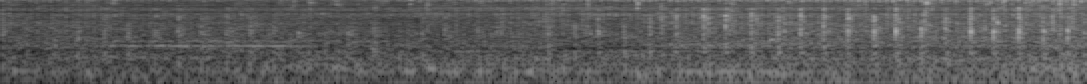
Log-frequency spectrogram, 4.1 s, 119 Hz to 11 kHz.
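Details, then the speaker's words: Kubota SVL75-2 compact track loader, diesel idling during drive-motor leak test: light irregular metallic ticking from a loose undercarriage wheel rattling; replacement wheel ordered, possible bad bearing suspected nearby. "I had to order a new wheel here because you can hear it rattling. So I had to order one of those."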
